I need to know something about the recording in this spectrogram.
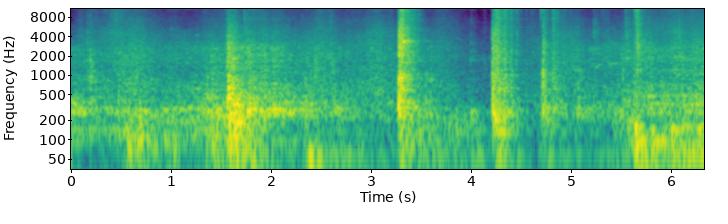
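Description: LG Industrial Systems passenger elevator arriving at the landing after a hall call and its doors sliding open, with a series of clunks from the car and door mechanism. No arrival chime sounds, because the chime is broken.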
